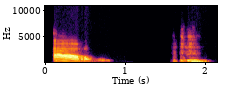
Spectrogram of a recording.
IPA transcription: ɑʊ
